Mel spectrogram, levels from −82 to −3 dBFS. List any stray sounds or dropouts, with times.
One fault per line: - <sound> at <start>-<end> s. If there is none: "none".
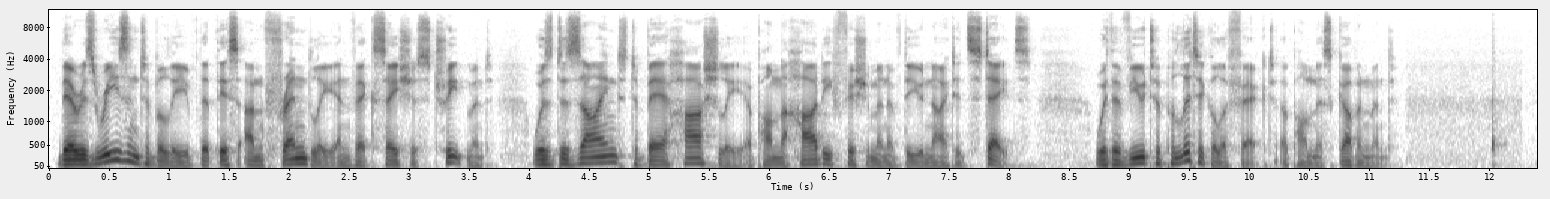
- thud at 12.0-12.2 s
